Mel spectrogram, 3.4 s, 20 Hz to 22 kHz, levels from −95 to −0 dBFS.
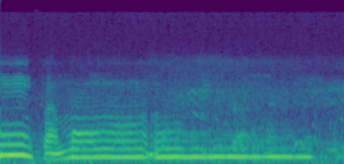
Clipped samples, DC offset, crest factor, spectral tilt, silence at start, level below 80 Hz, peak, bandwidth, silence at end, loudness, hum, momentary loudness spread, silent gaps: under 0.1%; under 0.1%; 12 dB; -9 dB/octave; 0 s; -48 dBFS; -14 dBFS; 5.8 kHz; 0 s; -27 LUFS; none; 4 LU; none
